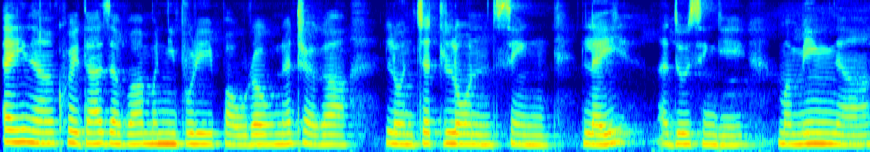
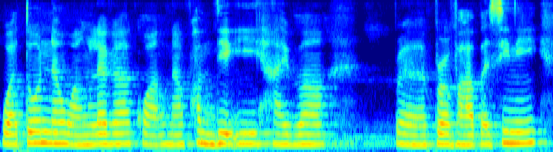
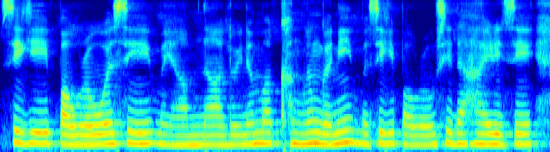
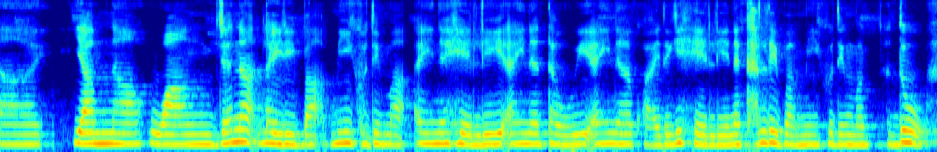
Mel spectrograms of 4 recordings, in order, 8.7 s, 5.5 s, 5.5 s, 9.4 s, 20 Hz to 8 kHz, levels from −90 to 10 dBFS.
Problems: none marked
